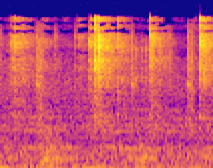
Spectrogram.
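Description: A few faint clicks of small metal brake parts being handled at a bicycle's rear disc brake caliper during a brake pad change.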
